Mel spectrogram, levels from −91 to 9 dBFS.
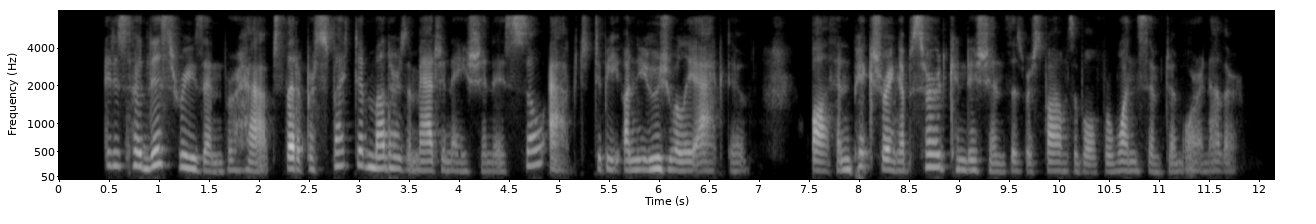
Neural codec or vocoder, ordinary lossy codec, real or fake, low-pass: codec, 24 kHz, 0.9 kbps, WavTokenizer, small release; MP3, 64 kbps; fake; 7.2 kHz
